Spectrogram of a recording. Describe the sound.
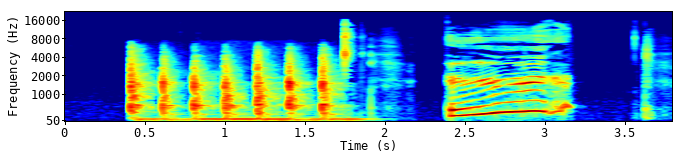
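Six quick, evenly spaced knocks on a house door in the early afternoon, fairly loud, followed by a short drawn-out vocal sound from a person.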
